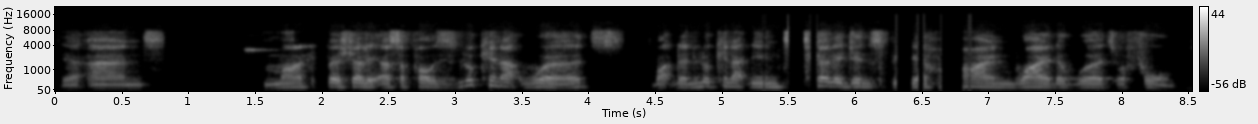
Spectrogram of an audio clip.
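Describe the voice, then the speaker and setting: A man's voice: mid-range voice, measured pace, lo-fi sound. A man explaining his ideas on a video call, hesitant with many restarts and fillers. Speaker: guest speaker.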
